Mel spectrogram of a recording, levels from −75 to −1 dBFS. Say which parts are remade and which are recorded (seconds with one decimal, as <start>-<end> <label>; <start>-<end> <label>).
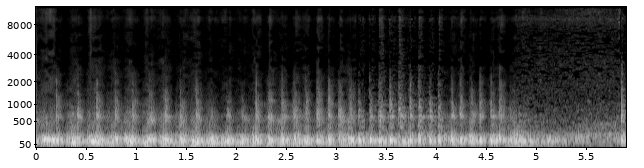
0.0-3.2 remade; 3.2-4.1 recorded; 4.1-4.8 remade; 4.8-5.9 recorded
